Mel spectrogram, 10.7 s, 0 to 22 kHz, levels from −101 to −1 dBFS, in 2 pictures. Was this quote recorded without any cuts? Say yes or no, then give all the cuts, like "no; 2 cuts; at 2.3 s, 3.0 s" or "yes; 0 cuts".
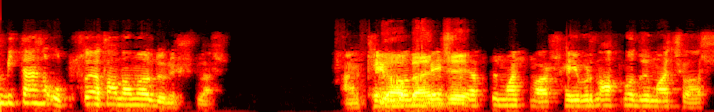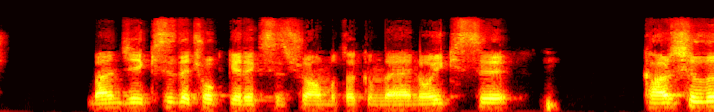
yes; 0 cuts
